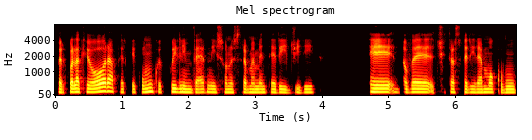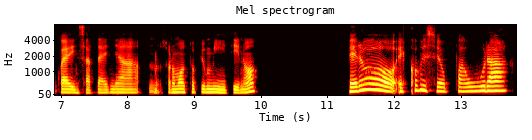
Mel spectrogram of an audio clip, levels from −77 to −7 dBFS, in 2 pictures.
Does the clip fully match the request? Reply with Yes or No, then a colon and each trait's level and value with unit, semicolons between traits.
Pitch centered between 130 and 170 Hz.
Yes: low, 135 Hz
